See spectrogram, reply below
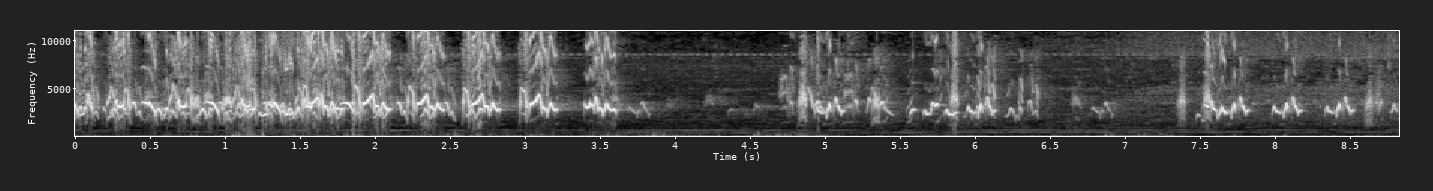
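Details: Sooty-headed bulbul singing vigorously (gacor), a recording meant for tutoring and provoking other kept birds: dense bursts of quick chirpy, warbled notes in phrases separated by short pauses, over a faint steady hum and low rumbling background noise.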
